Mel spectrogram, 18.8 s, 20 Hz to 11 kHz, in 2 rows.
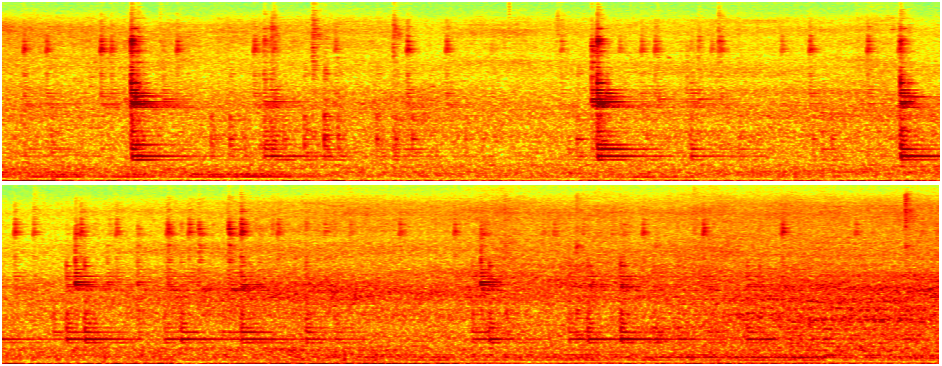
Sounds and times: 0.0s Flag poles playing in the wind 18.7s

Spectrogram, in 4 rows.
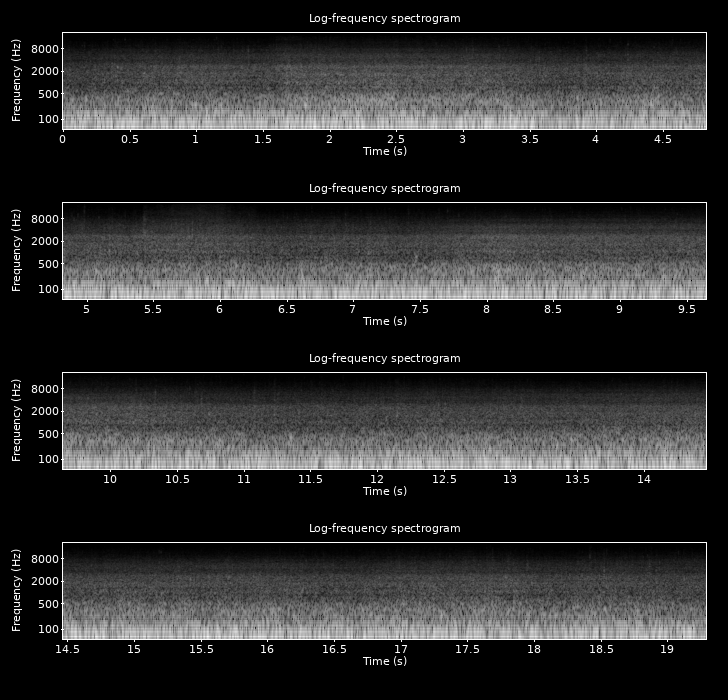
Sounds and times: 0.0s sea 19.2s

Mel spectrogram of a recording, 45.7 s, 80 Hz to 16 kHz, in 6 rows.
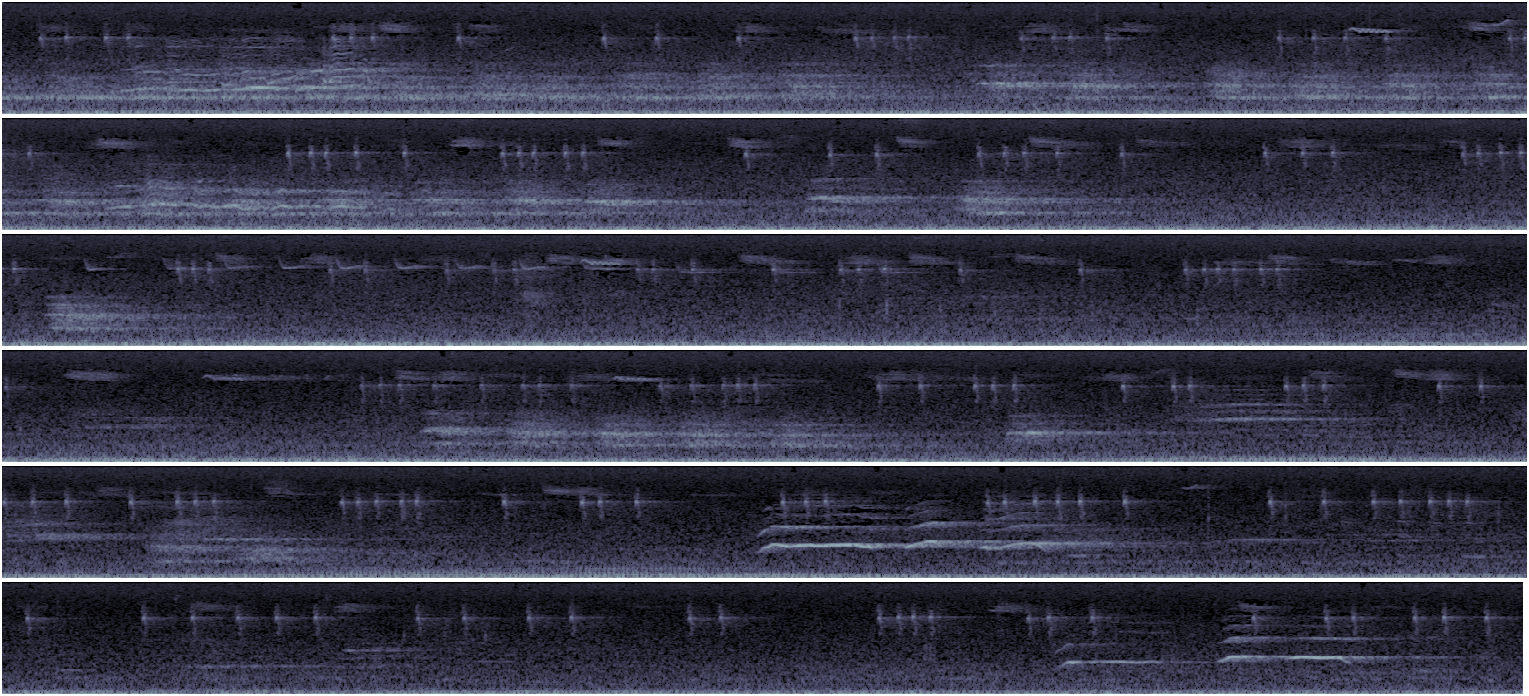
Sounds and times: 0.0s birds 45.7s

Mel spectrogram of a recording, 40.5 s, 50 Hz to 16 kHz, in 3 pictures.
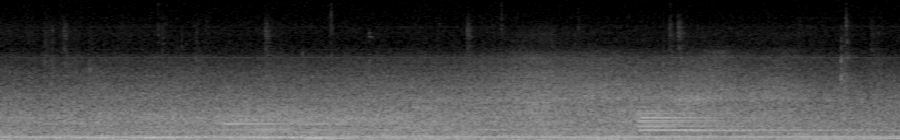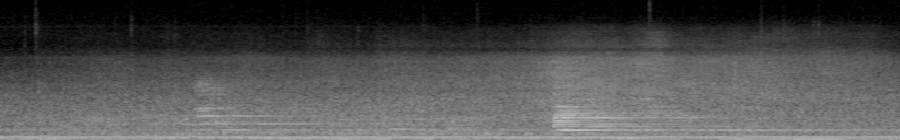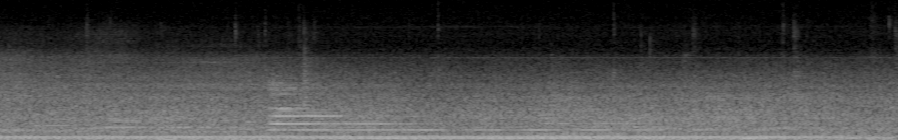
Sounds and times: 16.4s temple bells 19.0s
31.0s temple bells 33.7s

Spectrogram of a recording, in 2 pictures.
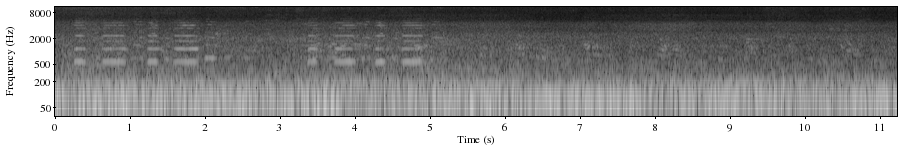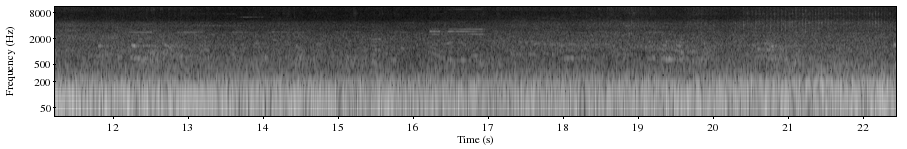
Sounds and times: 0.0s Selling ice cream 6.1s

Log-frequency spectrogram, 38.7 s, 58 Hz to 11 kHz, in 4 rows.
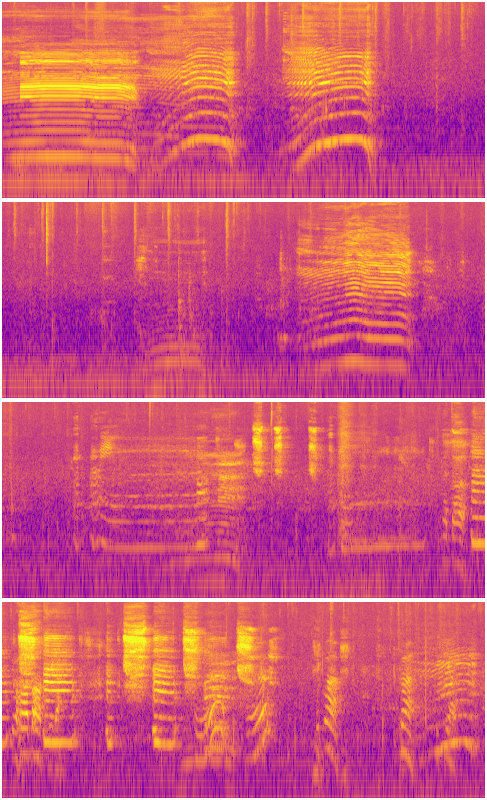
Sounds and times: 0.0s Cows are hungry as always 38.6s

